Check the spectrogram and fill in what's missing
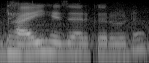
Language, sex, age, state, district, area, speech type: Hindi, female, 18-30, Madhya Pradesh, Harda, urban, spontaneous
